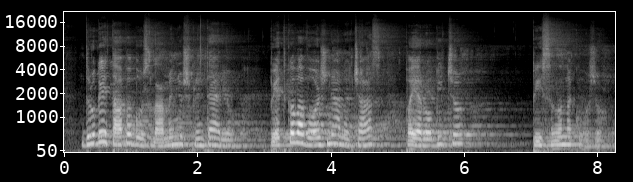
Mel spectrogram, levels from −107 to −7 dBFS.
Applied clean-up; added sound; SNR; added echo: none; none; none; reverberation time 1.6 s.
